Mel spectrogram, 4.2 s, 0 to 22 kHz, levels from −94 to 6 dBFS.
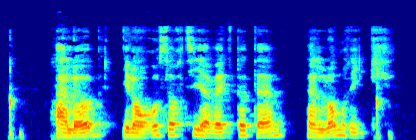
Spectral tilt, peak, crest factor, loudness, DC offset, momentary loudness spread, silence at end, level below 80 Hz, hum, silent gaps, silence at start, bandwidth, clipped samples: -6 dB/octave; 0 dBFS; 18 dB; -19 LUFS; under 0.1%; 14 LU; 0.25 s; -60 dBFS; none; none; 0.1 s; 10.5 kHz; under 0.1%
